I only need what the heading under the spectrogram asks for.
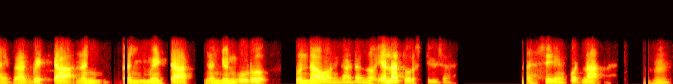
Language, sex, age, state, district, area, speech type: Kannada, male, 45-60, Karnataka, Mysore, rural, conversation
